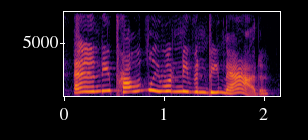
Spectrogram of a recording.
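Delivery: high-pitched, tickled storytelling; amused high narration. Acted. Reader setting up the polite reply, high and amused.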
